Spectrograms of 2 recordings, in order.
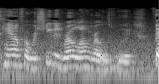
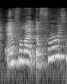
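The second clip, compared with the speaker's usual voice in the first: ordinary talk, nothing marked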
